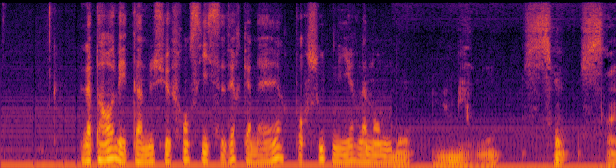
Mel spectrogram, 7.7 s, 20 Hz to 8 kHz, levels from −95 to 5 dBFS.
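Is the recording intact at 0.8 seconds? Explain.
No. From 0.80 to 0.83 s there is short concealed packet loss: about 20 ms of speech arrived too late to decode, and the receiver extended the preceding sound to cover it. This gives a brief smear rather than the silent gap of an unconcealed dropout.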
